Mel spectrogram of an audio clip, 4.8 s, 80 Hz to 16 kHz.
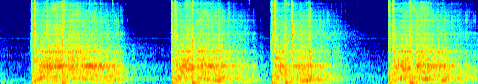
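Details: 1958 Ford Fairlane bought at auction, unknown last run, with crudded ignition points being checked: four roughly one-second starter bursts with no cylinder catching; cranking no start.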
